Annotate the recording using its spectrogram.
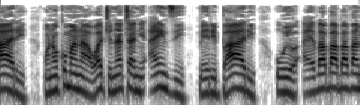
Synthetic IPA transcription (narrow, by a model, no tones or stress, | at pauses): i | mwanako̞manawad͡ʒo̞nataniʔainzime̞ɾibʱaɾi | ujoʔaiʋaɓaɓaʋa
